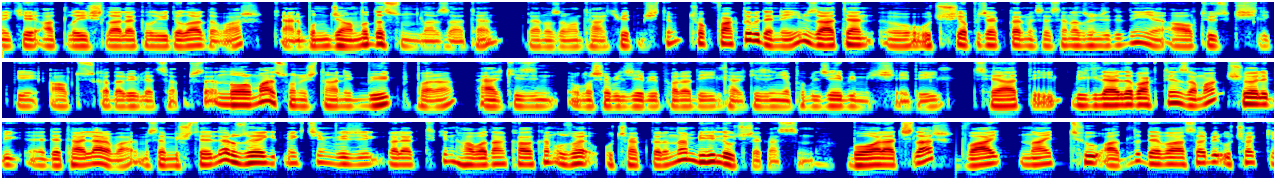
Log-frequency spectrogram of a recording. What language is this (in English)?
Turkish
